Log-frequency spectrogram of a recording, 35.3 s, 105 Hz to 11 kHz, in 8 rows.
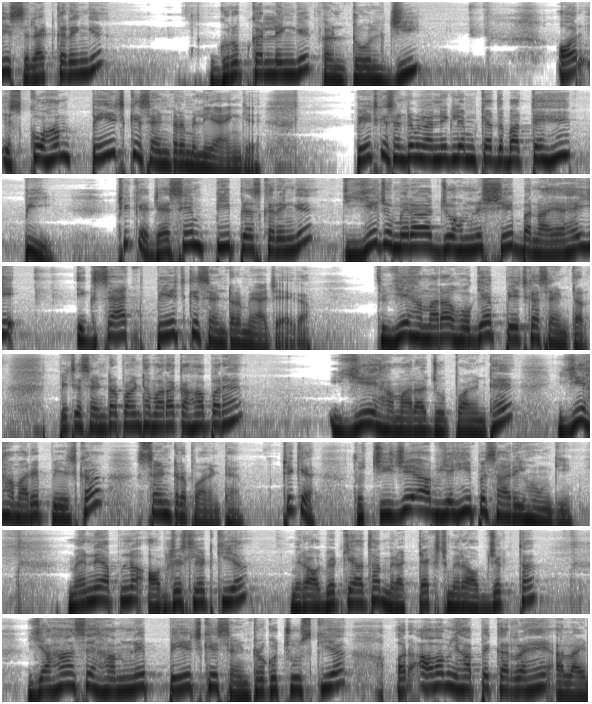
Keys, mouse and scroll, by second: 0.5 shift+click, 13.3 ctrl+g, 13.5 p, 18.7 scroll up 1, 23.4 scroll down 1, 26.8 scroll down 1.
